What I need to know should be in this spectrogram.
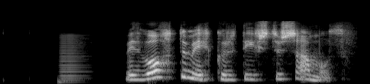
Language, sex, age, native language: Icelandic, female, 7, Icelandic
